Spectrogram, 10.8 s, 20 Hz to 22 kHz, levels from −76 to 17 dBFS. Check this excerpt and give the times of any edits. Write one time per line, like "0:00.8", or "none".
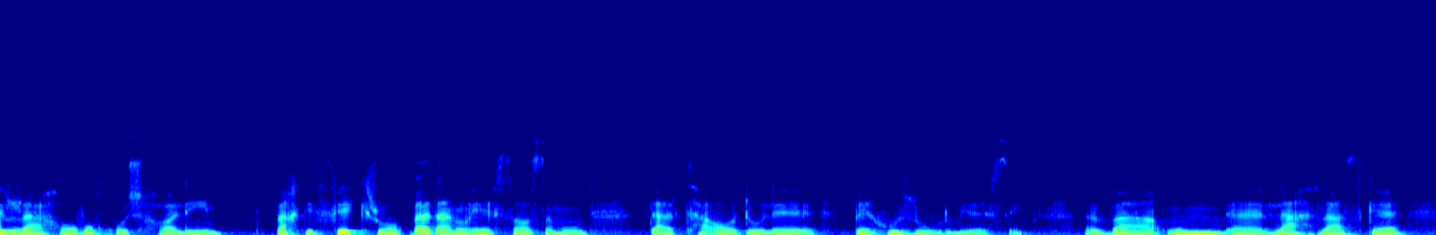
0:03.0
